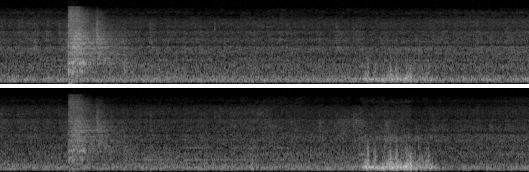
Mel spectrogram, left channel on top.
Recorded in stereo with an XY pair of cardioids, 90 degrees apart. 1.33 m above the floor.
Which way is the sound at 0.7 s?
70° left.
